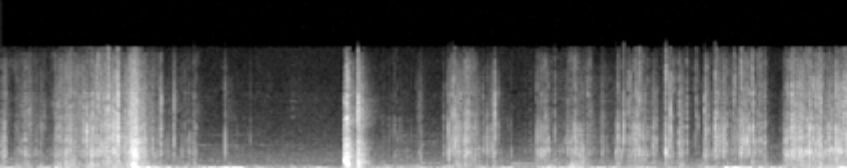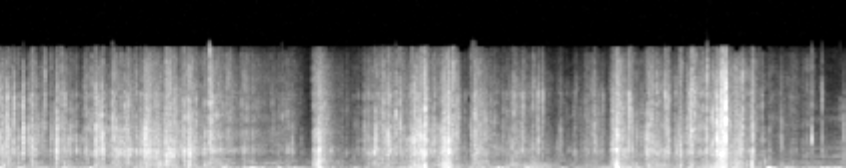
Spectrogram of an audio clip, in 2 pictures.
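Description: Plastic clothing bags rustling and crackling as a string-tied bundle of them is untied and handled, with a few sharper snaps.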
